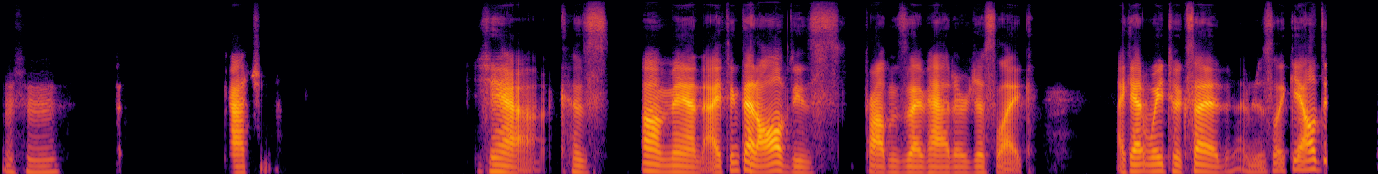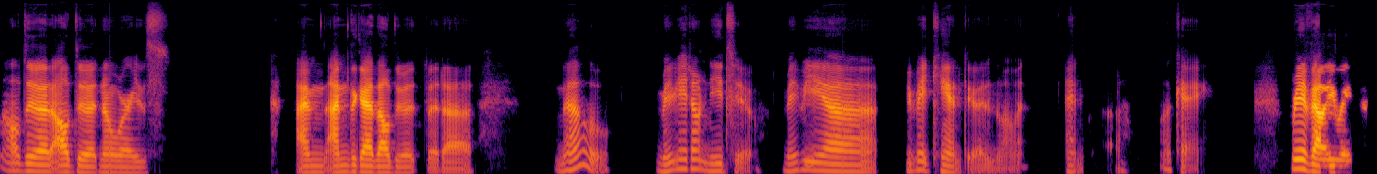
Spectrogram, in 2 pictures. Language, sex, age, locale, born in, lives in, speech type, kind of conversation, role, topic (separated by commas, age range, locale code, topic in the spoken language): English, male, 20-24, en-US, United States, United States, conversation, advice, user, How can I cope with guilt and make amends after breaking a promise?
